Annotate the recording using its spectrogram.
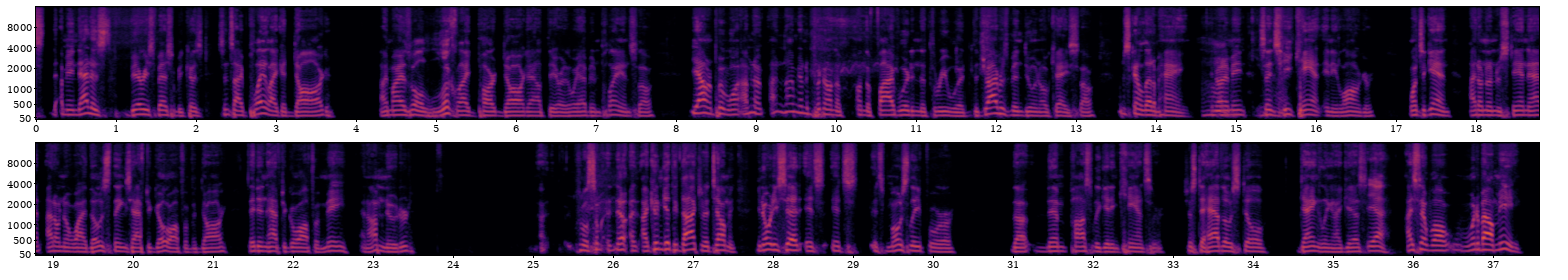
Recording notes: LIVE at Sue Patrick on Burnet Road!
